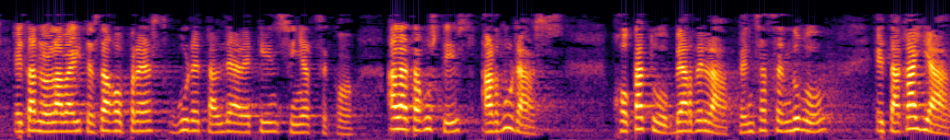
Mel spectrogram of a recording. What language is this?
Basque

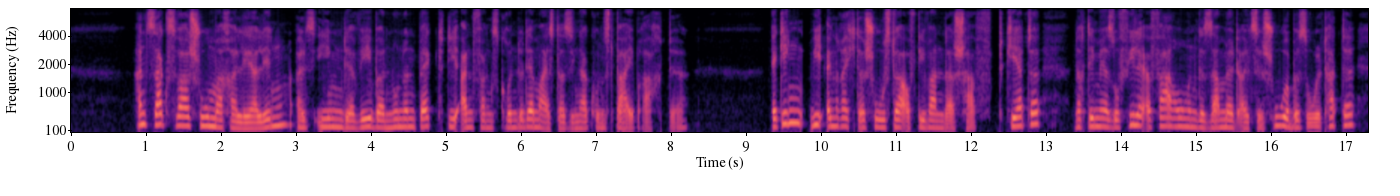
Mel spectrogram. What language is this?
German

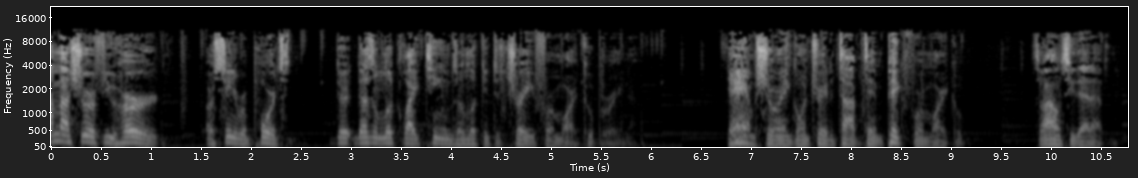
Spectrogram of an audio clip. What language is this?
English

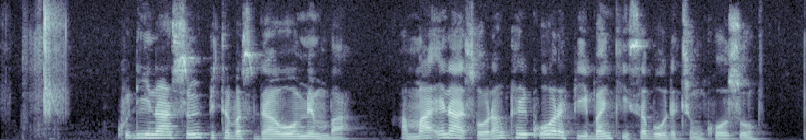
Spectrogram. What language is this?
Hausa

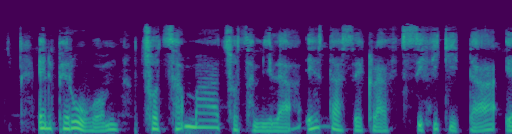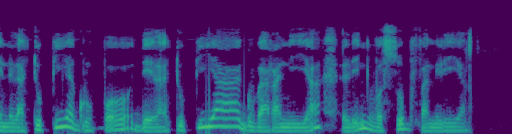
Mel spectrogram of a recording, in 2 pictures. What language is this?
Esperanto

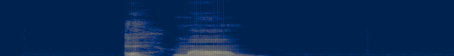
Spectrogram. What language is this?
Persian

